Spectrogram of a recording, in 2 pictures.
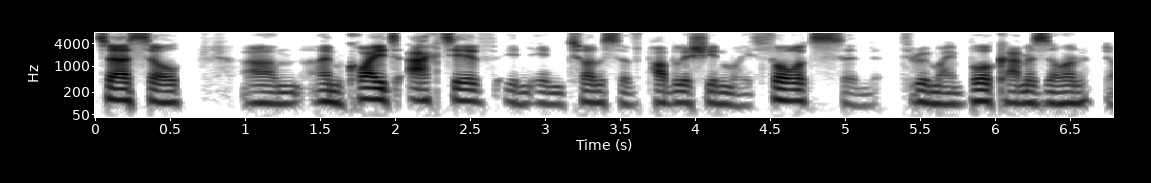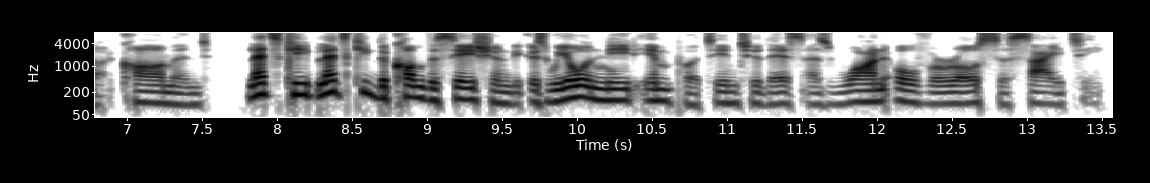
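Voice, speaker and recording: A man's voice: lowish voice, a little slow, no room sound, clean studio sound. A man speaking as a guest on a podcast, earnest and persuasive, often repeating phrases as he builds a point. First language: not English. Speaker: guest author. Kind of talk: podcast conversation.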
